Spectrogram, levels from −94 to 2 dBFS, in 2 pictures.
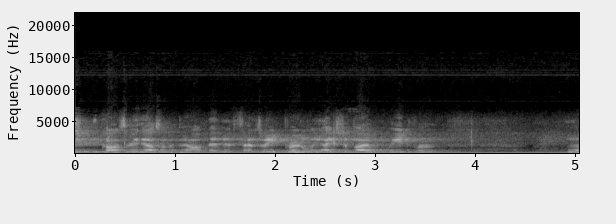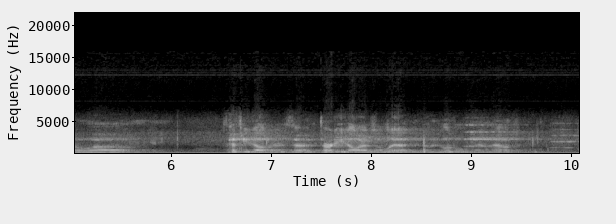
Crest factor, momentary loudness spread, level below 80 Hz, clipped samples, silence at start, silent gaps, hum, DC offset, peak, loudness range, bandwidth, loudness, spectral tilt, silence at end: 24 dB; 18 LU; -52 dBFS; under 0.1%; 0 s; none; none; 0.7%; -12 dBFS; 7 LU; 16 kHz; -34 LUFS; -4.5 dB/octave; 0 s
